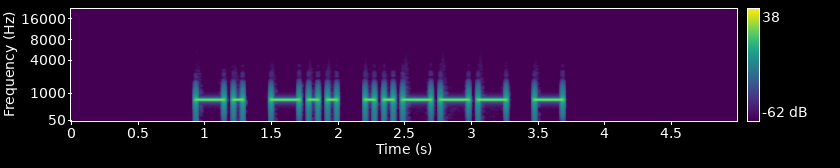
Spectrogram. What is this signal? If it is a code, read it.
Morse code, heard as a keyed tone, about 17 wpm, 700 Hz. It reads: ND2T
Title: Call Signs Repeated 2x - 17wpm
